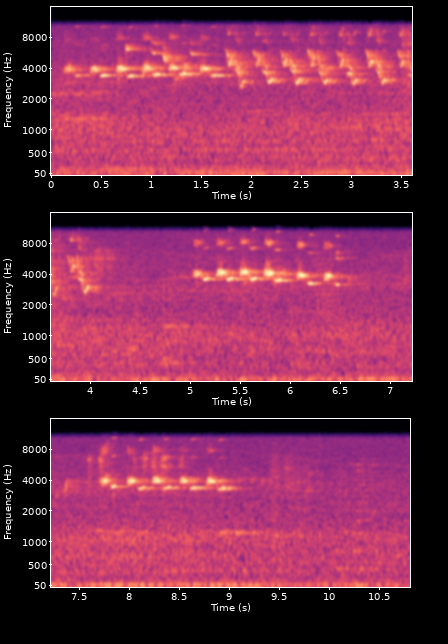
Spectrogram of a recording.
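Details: A nightingale sings fast trills of clipped, ringing notes, a long opening run followed by two shorter bursts, with steady background hiss throughout.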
